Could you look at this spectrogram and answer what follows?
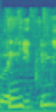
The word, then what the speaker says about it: Dakiti: like, I think it's called Dakiti, something like that. – Dakiti? Oh, Dakiti? – Yeah. Uh-huh. Okay, I said it right. – Yeah, you did.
